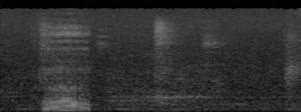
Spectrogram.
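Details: A sleeping puppy gives a single deep, rasping snore lasting about half a second. Faint soft breathing noises follow.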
